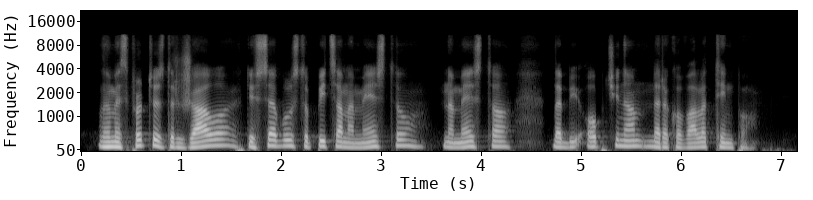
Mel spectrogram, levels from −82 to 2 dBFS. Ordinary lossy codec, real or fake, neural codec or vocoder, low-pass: none; fake; codec, 24 kHz, 0.9 kbps, WavTokenizer, large speech release; 10.8 kHz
